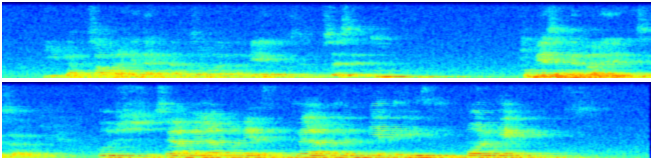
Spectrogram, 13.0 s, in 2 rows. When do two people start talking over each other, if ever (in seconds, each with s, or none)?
none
